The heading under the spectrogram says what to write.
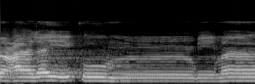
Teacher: میم ساکن کے بعد با ہے تو اخفاء شفوی ہوگا، غن اور اخفاء کے ساتھ پڑھیں گے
